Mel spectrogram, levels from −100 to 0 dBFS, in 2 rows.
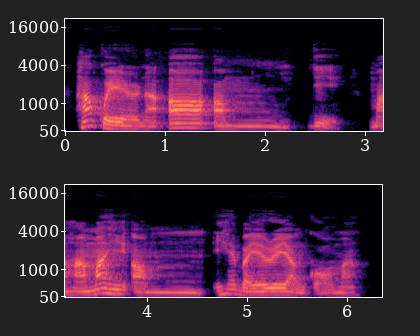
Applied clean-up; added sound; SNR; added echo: none; none; none; none.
